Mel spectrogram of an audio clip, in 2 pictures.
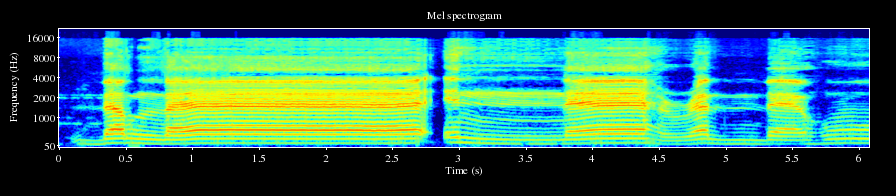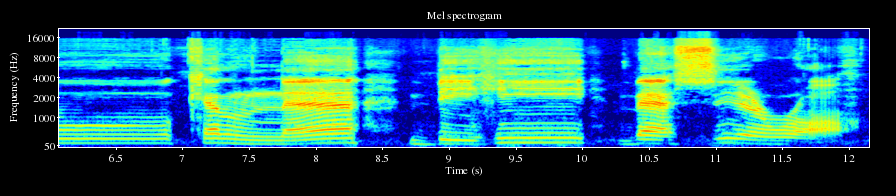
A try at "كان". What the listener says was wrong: Did you add a lamb after the calf that time? Yeah, kana.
